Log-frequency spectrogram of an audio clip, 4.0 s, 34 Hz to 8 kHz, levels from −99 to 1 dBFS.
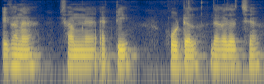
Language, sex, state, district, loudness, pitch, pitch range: Bengali, male, Tripura, West Tripura, -18 LUFS, 110 Hz, 105-110 Hz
